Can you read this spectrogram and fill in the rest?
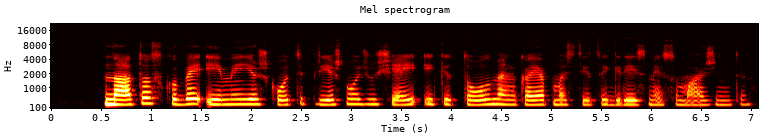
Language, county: Lithuanian, Marijampolė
